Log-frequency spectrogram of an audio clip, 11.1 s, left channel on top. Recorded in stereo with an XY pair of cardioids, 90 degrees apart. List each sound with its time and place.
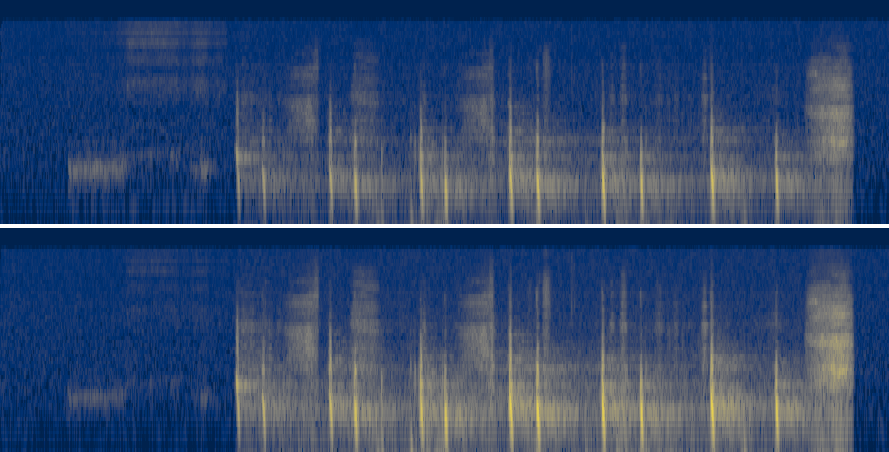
0.8 s a running tap: 60° left
3.0 s breathing: 65° right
